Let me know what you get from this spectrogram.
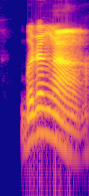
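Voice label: "berenga", Malay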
